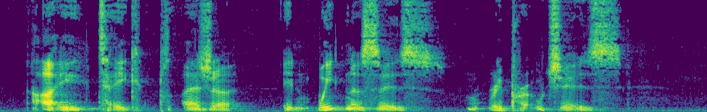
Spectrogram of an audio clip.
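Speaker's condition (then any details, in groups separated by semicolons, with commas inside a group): Spasmodic dysphonia; spastic dysphonia, spasmodic dystonia subtype, ENT exam with nasal camera, cause unknown, no known cure; catch in voice, lost resonance, speaking hard, easier with use but tires, lost three-octave singing range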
